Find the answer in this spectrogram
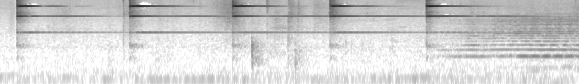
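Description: A small high-pitched bell struck five times, about one and a half seconds apart, each strike ringing on. Near the end, bowed strings come in with sustained low notes.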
